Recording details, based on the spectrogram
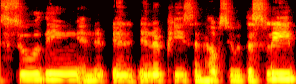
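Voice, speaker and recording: Medium-pitched woman's voice at a moderate pace, fairly even intonation, dry, close sound with no echo. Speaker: wellness class leader, essential oils seller. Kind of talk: online class presentation. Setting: video call. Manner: halting, repeats words.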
